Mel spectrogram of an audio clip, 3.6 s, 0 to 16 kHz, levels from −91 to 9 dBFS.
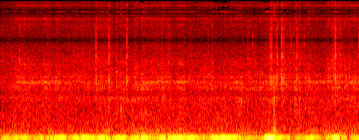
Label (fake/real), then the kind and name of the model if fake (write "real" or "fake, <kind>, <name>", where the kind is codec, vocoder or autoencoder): real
